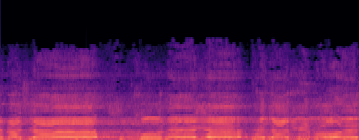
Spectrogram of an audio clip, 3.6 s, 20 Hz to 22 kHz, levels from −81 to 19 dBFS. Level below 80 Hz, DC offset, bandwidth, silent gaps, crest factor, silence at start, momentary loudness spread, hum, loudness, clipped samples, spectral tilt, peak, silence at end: -50 dBFS; under 0.1%; 15.5 kHz; none; 12 dB; 0 s; 6 LU; none; -11 LUFS; under 0.1%; -3 dB/octave; 0 dBFS; 0 s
